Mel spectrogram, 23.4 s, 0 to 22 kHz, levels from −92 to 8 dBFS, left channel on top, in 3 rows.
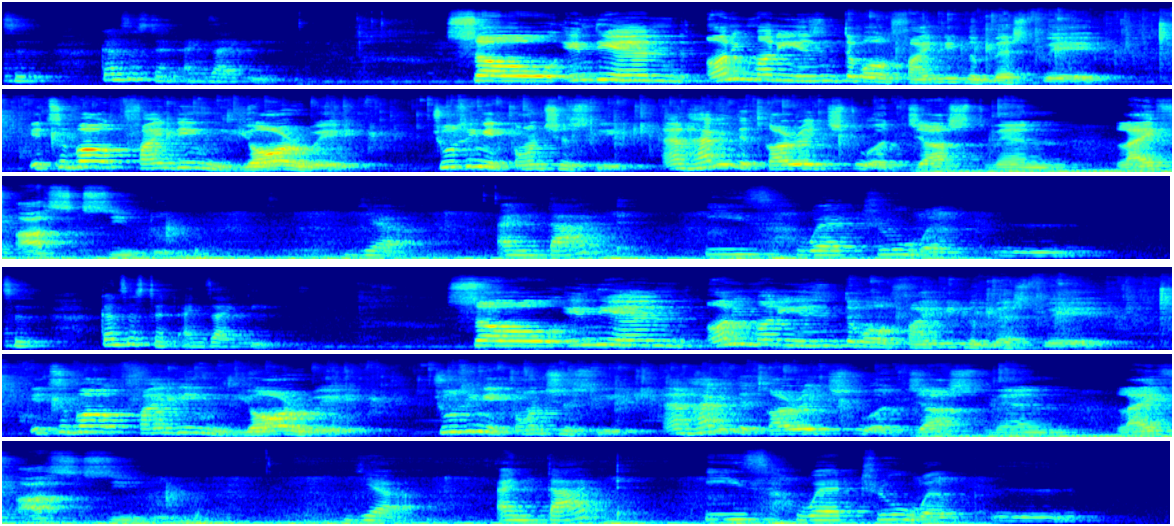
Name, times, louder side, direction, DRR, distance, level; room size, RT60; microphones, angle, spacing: voice 1, 0.0-1.8 17.9-18.4 18.9-19.6 20.3-22.8, right 3 dB, 55° right, 4 dB, 0.4 m, -42 dB
voice 2, 3.0-7.3 8.0-10.2 10.7-14.8 15.2-16.8, left 5 dB, 40° left, 5 dB, 0.3 m, -34 dB
sound 1, 5.5-14.5, left 2 dB, 80° left, 0.9 m, -52 dB
sound 2, 13.9-22.2, equal, 5° right, 0.6 m, -45 dB
3.3 x 2.2 x 2.3 m, 0.70 s
head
